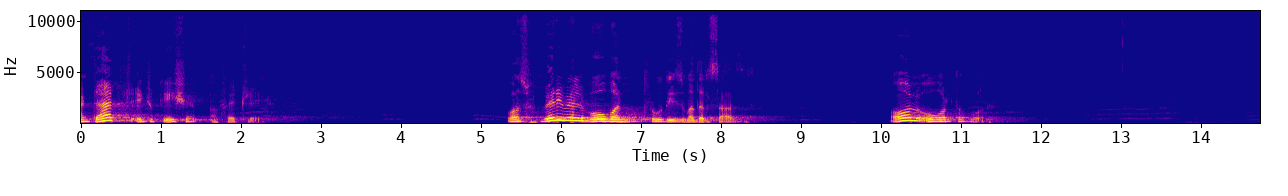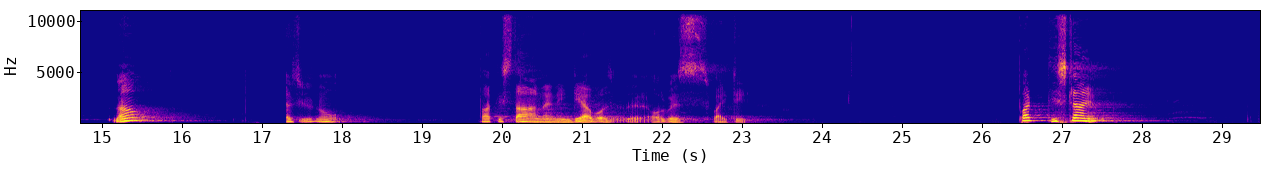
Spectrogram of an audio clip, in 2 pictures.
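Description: An elderly woman speaks calmly into a microphone, in phrases with long pauses.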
